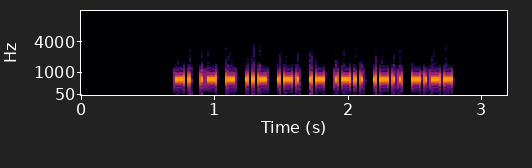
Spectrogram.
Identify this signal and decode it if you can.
Morse code, heard as a keyed tone, about 48 wpm, 700 Hz. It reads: NATURALLY
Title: Sentences from Top 1300 Words - New Word Drill Alt - 50wpm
